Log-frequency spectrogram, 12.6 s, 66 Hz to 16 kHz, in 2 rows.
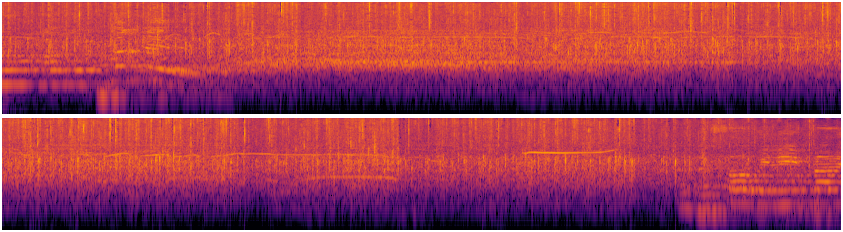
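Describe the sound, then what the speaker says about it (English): A huge stadium crowd at a 2012 concert in Paraguay applauds and cheers the road crew, a dense, loud, sustained roar of clapping and shouting that holds steady throughout and swells again near the end. "Let's hear applause for the best crew on the planet"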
